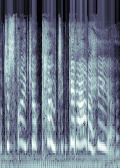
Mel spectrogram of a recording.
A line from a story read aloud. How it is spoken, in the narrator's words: he screeched in a minute voice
